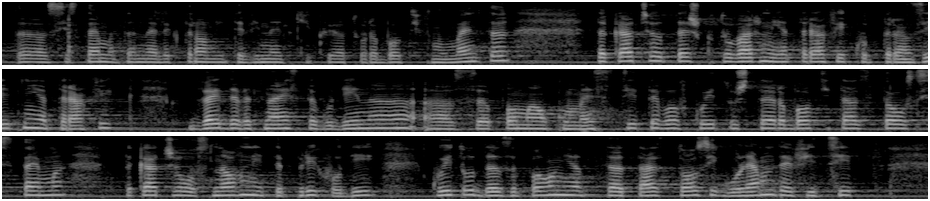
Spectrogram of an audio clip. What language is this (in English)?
Bulgarian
